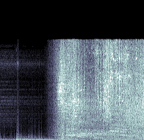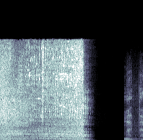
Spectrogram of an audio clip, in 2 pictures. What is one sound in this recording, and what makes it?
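Glass shatters loudly and shards rain down.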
